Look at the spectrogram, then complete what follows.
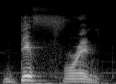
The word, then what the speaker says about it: different: So different.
